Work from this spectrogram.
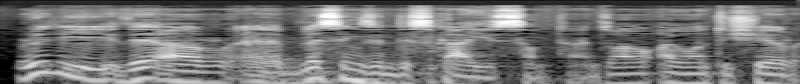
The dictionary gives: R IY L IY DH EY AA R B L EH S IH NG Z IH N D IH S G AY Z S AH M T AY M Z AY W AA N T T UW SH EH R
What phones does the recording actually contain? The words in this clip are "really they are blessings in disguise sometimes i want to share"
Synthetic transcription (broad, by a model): R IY L IY DH EY AA R B L EH S IH NG Z IH N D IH S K AY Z S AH M T AY M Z AY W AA N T T UW SH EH R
